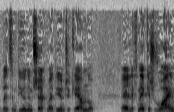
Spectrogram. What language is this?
Hebrew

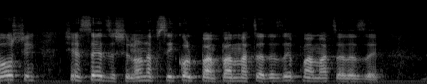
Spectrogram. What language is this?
Hebrew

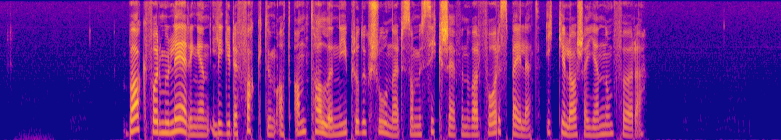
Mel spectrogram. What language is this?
Norwegian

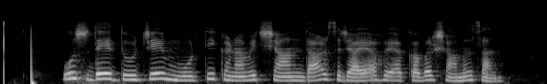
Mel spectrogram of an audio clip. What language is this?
Punjabi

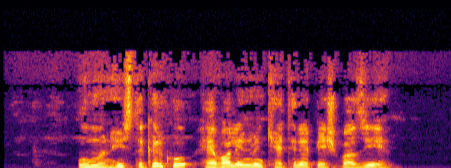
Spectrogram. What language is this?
Kurdish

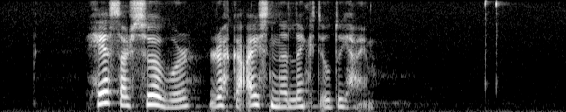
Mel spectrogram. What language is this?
Faroese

